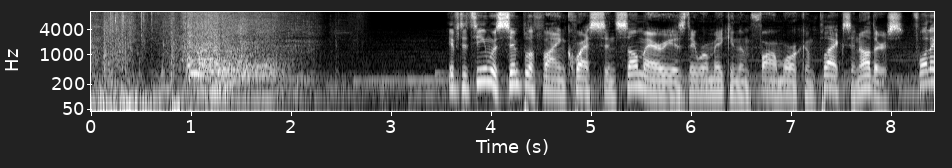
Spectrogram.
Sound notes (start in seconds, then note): 0.8 deathclaw roaring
